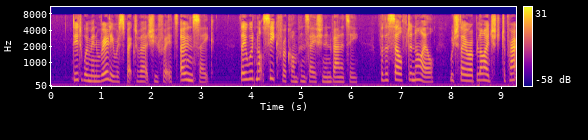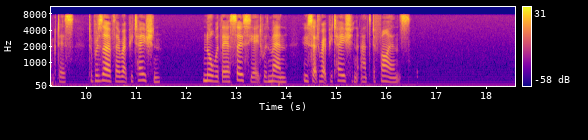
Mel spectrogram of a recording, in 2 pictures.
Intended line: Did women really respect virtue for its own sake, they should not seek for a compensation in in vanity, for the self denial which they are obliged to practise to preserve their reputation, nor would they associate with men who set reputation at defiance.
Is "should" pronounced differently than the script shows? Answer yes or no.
yes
